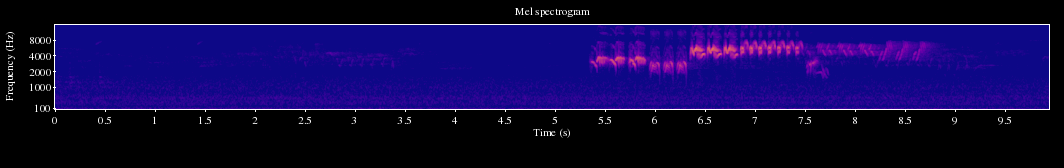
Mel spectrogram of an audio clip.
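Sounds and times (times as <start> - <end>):
bird song: 0.0 - 4.2, 4.9 - 9.9.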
